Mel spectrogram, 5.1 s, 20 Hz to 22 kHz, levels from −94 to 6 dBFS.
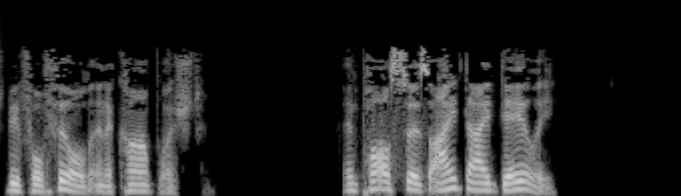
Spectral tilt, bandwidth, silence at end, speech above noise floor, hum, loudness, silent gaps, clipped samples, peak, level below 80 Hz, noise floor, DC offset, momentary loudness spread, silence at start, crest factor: -5 dB/octave; 8.2 kHz; 0.95 s; over 70 dB; none; -20 LUFS; 1.63-1.78 s, 1.85-2.06 s, 2.13-2.28 s, 2.34-2.42 s; under 0.1%; -4 dBFS; -56 dBFS; under -90 dBFS; under 0.1%; 15 LU; 0.05 s; 18 dB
